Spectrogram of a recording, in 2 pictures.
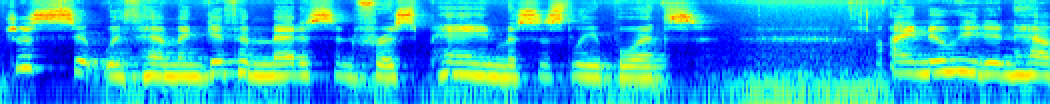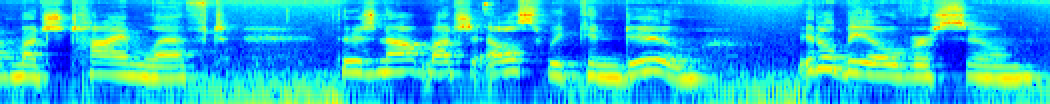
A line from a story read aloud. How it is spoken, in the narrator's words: The doctor replied in a thick voice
